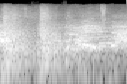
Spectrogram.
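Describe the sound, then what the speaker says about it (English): Football game crowd yelling and chanting for defense on a third down, a loud sustained roar of many voices with swelling shouts. "crowd yelling defense"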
